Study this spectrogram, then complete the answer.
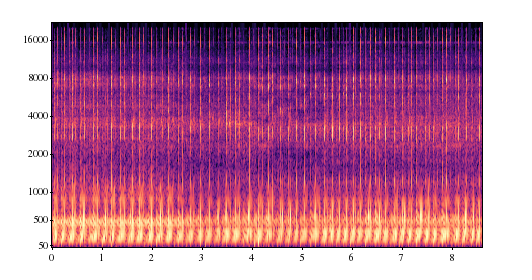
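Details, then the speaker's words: Echo 280E top-handle chainsaw, first start after about 10 years unused: steady, even rapid two-stroke pop with full, deep note, no misses or hunting, good idle without stalling; runs healthy. "she sounds good I love that sound it's a nice deep sound for a small small saw yeah she runs good not bad for not running this whole time"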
